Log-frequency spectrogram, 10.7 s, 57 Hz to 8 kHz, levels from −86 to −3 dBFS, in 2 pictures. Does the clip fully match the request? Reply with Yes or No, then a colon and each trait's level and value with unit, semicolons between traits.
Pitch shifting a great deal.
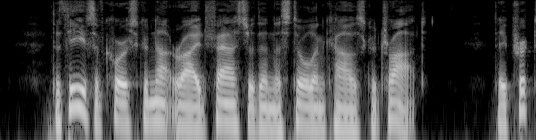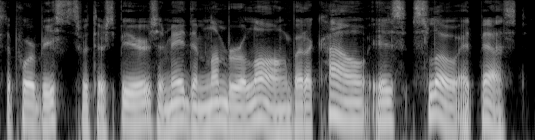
No: average, 3.3 semitones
